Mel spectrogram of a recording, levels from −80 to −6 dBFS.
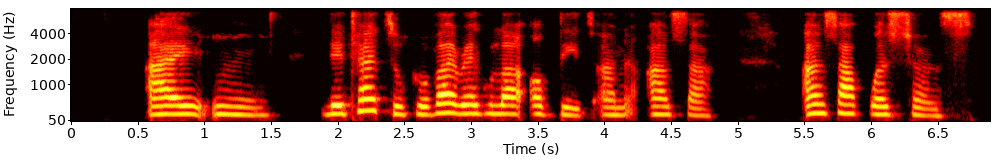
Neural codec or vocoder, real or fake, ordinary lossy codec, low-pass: codec, 16 kHz, 1.1 kbps, Voila-Tokenizer; fake; Opus, 16 kbps; 7.2 kHz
